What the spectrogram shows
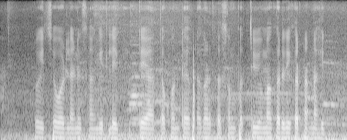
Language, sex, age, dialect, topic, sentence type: Marathi, male, 18-24, Standard Marathi, banking, statement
